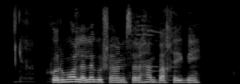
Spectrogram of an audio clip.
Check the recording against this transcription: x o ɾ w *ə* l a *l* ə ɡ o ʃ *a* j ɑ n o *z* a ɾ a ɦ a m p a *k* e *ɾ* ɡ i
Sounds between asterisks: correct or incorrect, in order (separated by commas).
incorrect, correct, correct, incorrect, incorrect, incorrect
